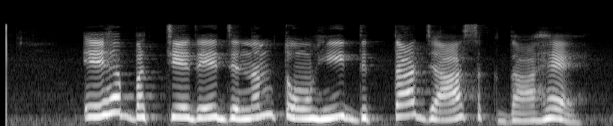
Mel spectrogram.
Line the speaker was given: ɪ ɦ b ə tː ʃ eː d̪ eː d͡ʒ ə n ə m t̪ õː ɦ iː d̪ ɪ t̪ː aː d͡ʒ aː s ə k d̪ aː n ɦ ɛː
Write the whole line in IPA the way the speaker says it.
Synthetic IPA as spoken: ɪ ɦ b ə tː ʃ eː d̪ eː d͡ʒ ə n ə m t̪ õː ɦ iː d̪ ɪ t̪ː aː d͡ʒ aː s ə k d̪ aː ɦ ɛː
